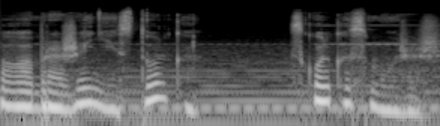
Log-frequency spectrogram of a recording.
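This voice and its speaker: A woman speaks in a soothing tone with a very deep, low pitch, with music playing in the background. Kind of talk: guided meditation / hypnosis for lucid dreaming. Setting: studio recording with background music and binaural beat. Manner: slow, soft, soothing.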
